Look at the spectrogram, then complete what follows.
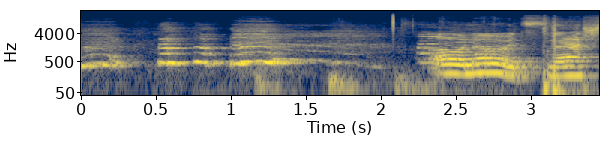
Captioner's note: laughing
